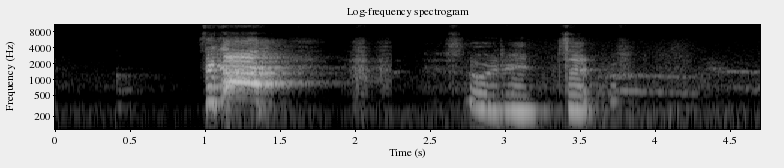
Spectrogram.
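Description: A second young man speaks urgently, close by.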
